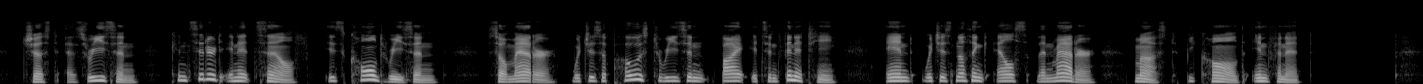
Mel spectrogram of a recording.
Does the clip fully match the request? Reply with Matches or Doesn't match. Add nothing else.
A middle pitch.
Matches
